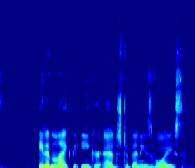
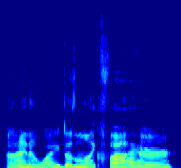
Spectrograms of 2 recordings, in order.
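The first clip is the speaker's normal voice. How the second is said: high, slow, loud sneer; 8 semitones higher, 6 dB louder, much slower than usual. A narrator's reading. Benny gloating to the room, slow sneer. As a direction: savor the secret with a sneer. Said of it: "smile ripening into a sickening sneer".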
